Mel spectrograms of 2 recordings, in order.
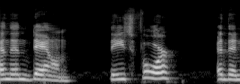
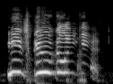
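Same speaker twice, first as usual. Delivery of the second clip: high amused squeal; 5 dB louder than usual. Real, not acted. Amused remark about listener.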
